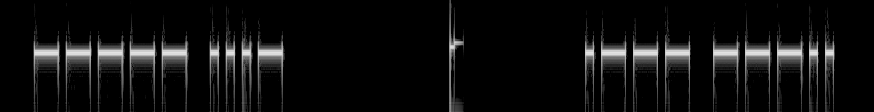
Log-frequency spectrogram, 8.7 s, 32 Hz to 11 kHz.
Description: Morse code, heard as a keyed tone, about 15 wpm, 700 Hz. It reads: 0 V J 8
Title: Single-Letter Single-Number 15wpm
